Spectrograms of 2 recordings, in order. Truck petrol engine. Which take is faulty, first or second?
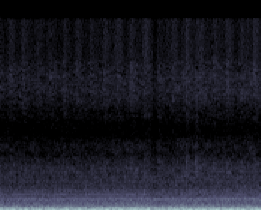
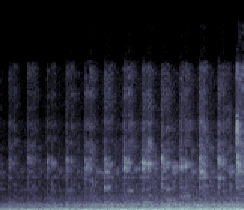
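first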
